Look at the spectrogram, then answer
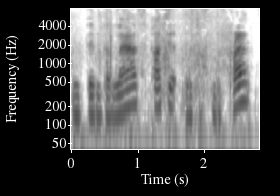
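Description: A middle-aged woman with a low voice, speaking at normal speed, shows off a backpack in a casual unboxing video, rambling chattily with lots of "you know" and restarts. She's recorded close to the camera in an indoor room packed with collectibles, and the background is noisy.

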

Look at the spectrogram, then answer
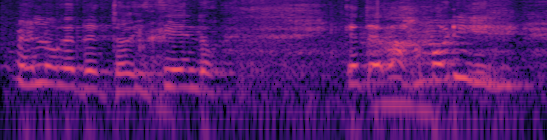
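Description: Desperate Cuban woman, high voice, pleading and swearing, film drama, noisy film audio. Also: fairly quick, echoey room. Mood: pleading, scolding. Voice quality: emotional, pleading, swearing often. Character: intense, desperate woman with premonitions of death. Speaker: actress. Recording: film audio with steady background noise.

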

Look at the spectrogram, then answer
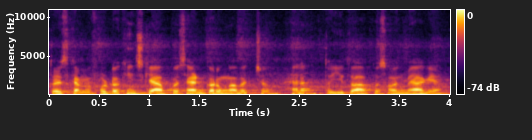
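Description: A man's voice: a little high, level tone, quick pace, background noise. A man teaching a recorded math lesson to children, patiently repeating each step and reassuring them it is simple.

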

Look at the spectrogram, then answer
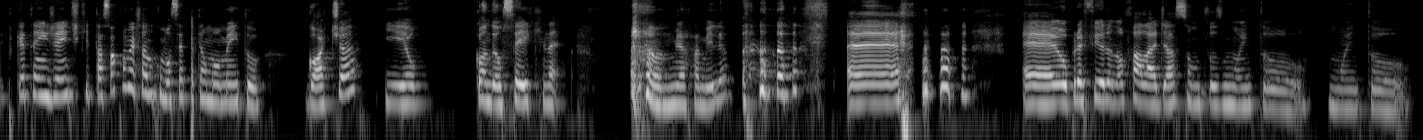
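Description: A woman's voice: a little high, a bit bright. A young adult woman co-hosting a podcast, talking casually and reflectively, thinking aloud with restarts. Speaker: podcast co-host.

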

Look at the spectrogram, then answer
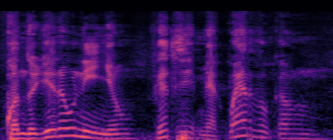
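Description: A middle-aged Mexican man doing profane, animated stand-up storytelling. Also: mid-range voice, brisk. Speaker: comedian. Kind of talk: stand-up comedy.

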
